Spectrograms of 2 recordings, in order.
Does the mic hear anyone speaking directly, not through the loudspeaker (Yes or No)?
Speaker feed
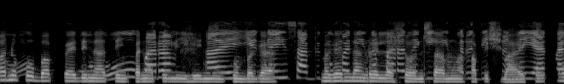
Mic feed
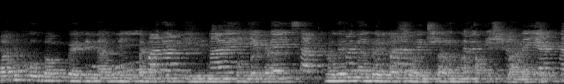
No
